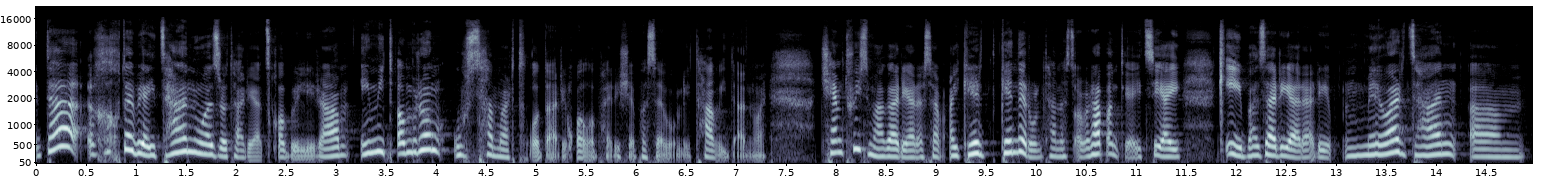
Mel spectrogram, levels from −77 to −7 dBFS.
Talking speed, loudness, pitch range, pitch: 130 wpm, -23 LUFS, 190-270 Hz, 230 Hz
